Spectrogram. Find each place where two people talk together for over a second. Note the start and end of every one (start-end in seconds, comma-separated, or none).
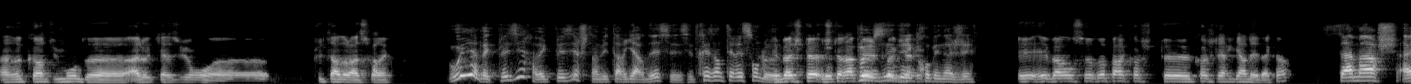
7.7-9.3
